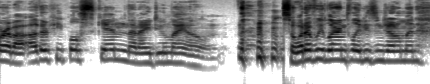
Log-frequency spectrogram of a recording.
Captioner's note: chuckles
